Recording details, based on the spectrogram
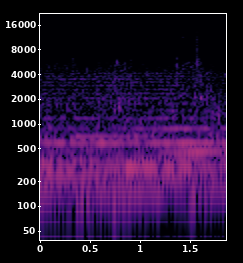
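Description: Swimming through water in the video game Morrowind, soft sloshing and dripping strokes over a faint steady tonal drone.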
